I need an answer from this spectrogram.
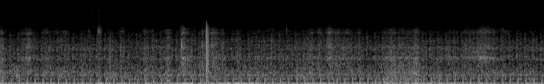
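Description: Honda CRF300L Rally's single-cylinder engine running steadily at low revs, with a few sharp clicks in the first couple of seconds.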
